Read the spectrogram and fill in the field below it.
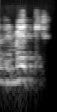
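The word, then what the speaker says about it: Lemaître: sacerdote francés llamado lemeth se escribe le maitre pero se pronuncia le mete y sube de ahí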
